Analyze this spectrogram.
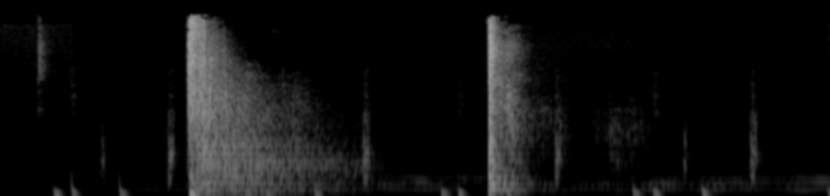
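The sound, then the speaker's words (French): Gunshots fired at a character: two loud, sharp blasts, each trailing off in a long fading roar. Many smaller sharp clicks and knocks are scattered around them over a steady low hum. “me tirer dessus, ça ne résout rien. Je suis un peu immortel et vous n'avez aucune chance de me tuer.”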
